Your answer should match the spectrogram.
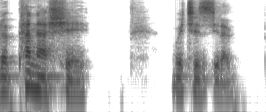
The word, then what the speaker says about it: panaché: They do have a drink in France called a panaché, which is, panache with an E accent on the end of it.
